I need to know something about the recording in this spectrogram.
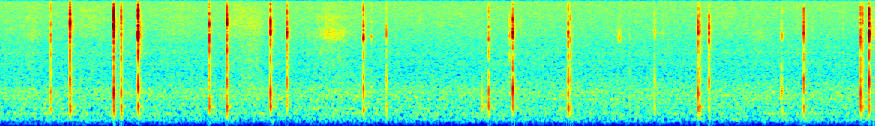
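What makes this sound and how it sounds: An iPad in a black case lies flat while the fingertips and short nails of both hands tap rapidly on its hard glass touchscreen. About twenty short, dry, bright clicks stand apart over a faint steady hiss. Each click dies away almost instantly.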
